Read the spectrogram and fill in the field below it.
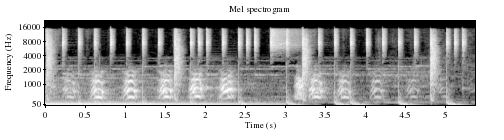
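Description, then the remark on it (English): A dog barks in a rapid, rhythmic string of sharp barks, pauses briefly, then resumes with several more loud barks. No one is talking. “What do dogs do? What's on top of your house? A roof.”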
